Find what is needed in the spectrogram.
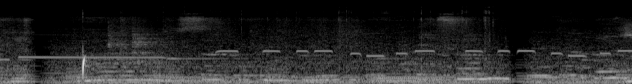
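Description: Background music with a light melody, briefly cutting out twice. There is one short, sharp sound about a second in, the loudest moment.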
